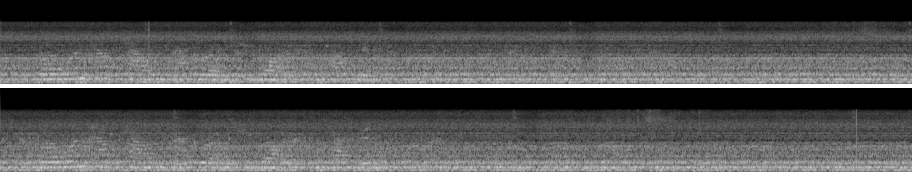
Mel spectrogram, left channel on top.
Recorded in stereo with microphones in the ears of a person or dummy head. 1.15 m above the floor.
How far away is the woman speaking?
About 10 m.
